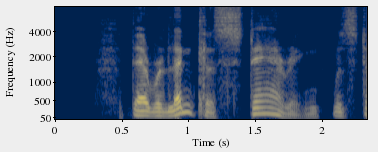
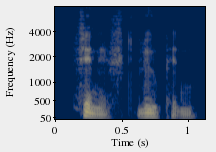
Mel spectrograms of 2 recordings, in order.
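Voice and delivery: plain reading voice

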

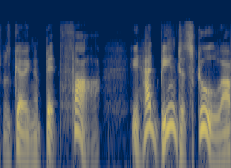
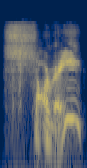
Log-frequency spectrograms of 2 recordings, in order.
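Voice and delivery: higher, incredulous bark, rising; 6 semitones higher than usual. A narrator's reading. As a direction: bark it back as a question. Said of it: "barked Hagrid".

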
